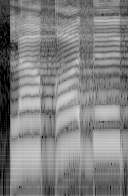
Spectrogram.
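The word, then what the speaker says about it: لقد: auzubillahiminasyaitanirrajim Bismillahirrahmanirrahim laqad di sini ada hukum Qalqalah Sugra karena ada huruf Qalqalah yaitu huruf Dal yang sukunnya ini asli bawaan dari kalimah laqad dan ada di tengah bacaan kita maka cara bacanya adalah dipantulkan dengan pantulan yang kecil laqod kafar huruf ro dibunyikan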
